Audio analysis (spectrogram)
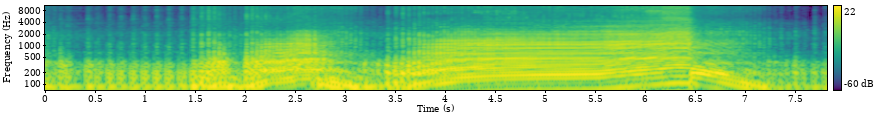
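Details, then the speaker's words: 1991 Kawasaki EN500 twin after fitting replacement pickup coils, plus new ignition coils and oil: revs up cleanly and drops to a steady idle with no stumble or popping; normal running. "And now you can hear uh we've got that sorted. So that's phenomenal."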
